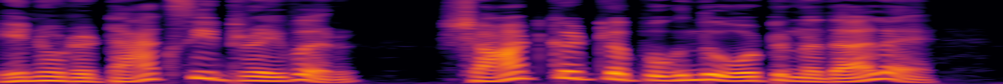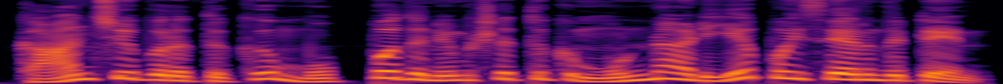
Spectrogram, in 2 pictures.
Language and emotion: Tamil, surprised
